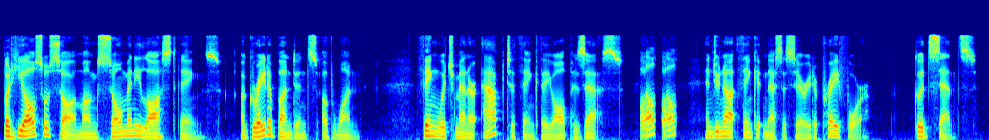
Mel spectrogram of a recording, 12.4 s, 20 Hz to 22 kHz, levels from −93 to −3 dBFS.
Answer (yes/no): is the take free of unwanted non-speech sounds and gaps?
no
